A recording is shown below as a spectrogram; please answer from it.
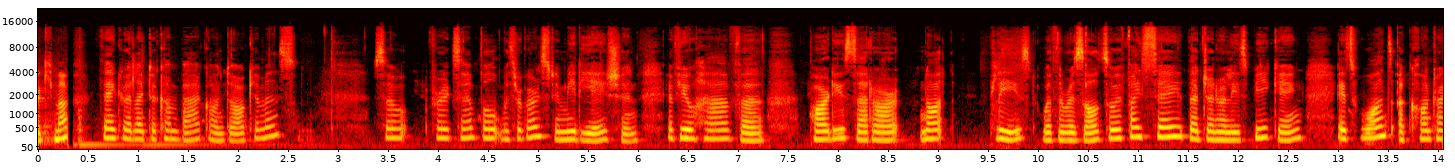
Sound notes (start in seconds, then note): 6.9 speaking French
